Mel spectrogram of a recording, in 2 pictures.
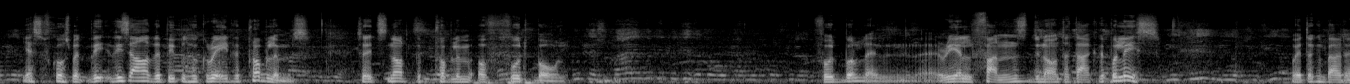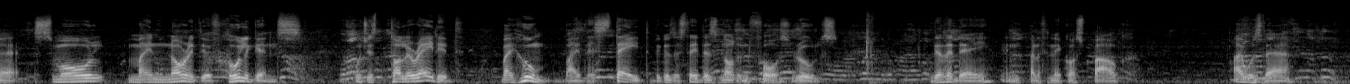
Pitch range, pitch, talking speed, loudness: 130-215 Hz, 150 Hz, 140 wpm, -25 LUFS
